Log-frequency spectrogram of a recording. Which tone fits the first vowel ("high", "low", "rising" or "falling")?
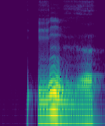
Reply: rising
